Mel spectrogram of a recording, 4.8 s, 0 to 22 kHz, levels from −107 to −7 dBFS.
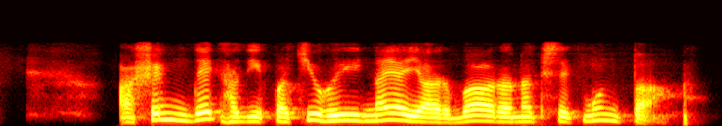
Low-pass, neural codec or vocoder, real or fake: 5.4 kHz; autoencoder, 48 kHz, 32 numbers a frame, DAC-VAE, trained on Japanese speech; fake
